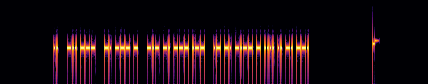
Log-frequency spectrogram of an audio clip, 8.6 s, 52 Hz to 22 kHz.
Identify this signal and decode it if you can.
Morse code, heard as a keyed tone, about 44 wpm, 700 Hz. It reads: I DO NOT KNOW ANYTHING
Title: Sets of 5 Words Encore 45wpm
